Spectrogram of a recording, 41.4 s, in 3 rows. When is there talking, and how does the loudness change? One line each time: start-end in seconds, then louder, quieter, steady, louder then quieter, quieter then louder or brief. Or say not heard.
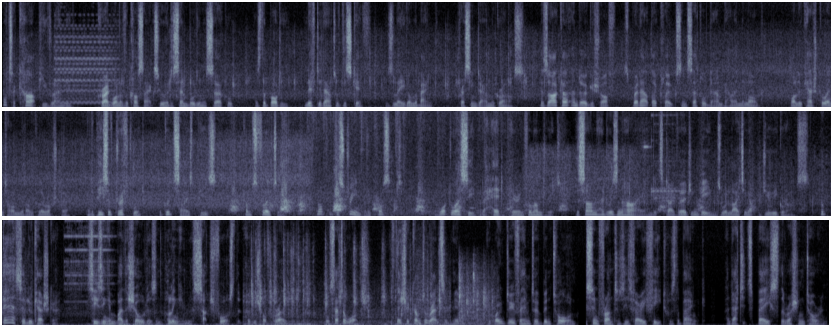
0.0-41.3 steady.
